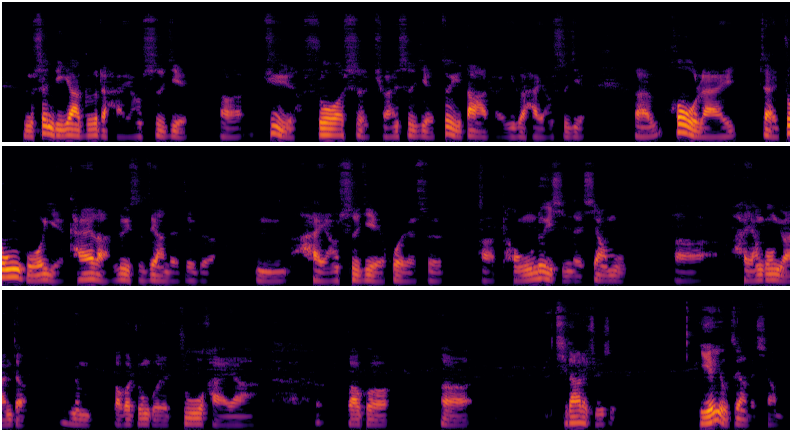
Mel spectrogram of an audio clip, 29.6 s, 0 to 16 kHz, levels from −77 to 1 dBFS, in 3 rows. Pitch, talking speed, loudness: 110 Hz, 190 characters per minute, -28 LUFS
